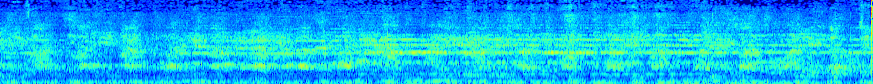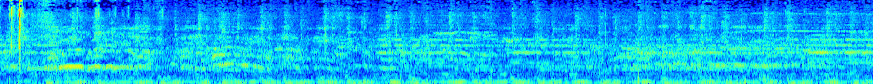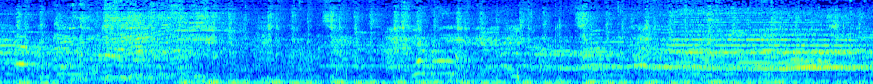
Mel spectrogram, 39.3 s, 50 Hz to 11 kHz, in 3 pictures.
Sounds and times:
Music: 0.0s - 39.2s
Speech: 32.0s - 34.2s.

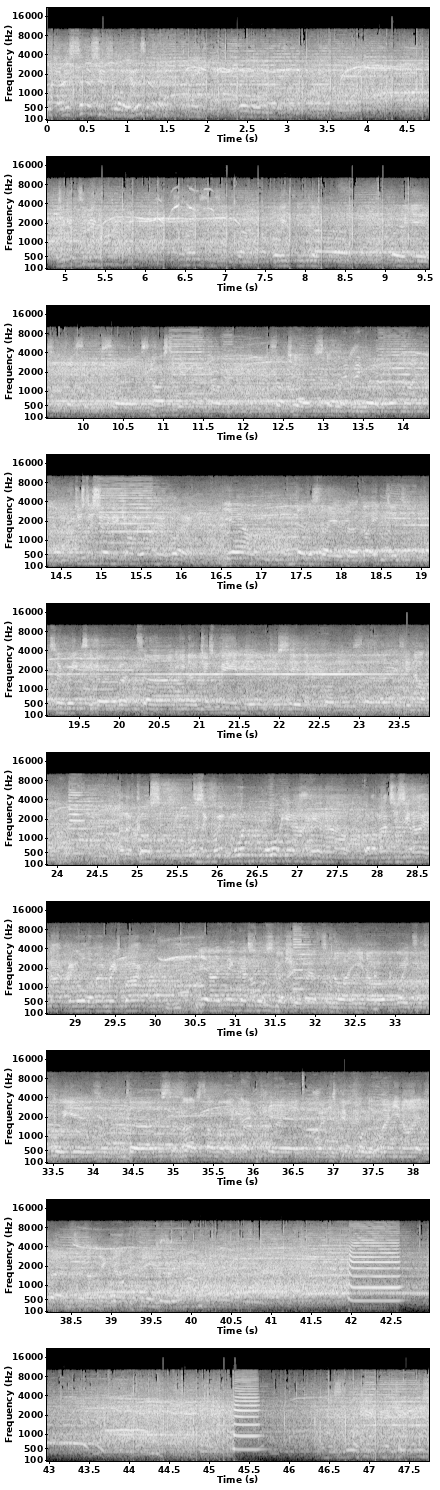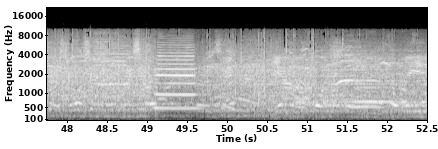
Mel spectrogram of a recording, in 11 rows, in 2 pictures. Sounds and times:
Male speech, man speaking: 0.0s - 3.6s, 4.8s - 5.7s, 6.3s - 24.0s, 24.8s - 40.1s, 46.4s - 52.5s.

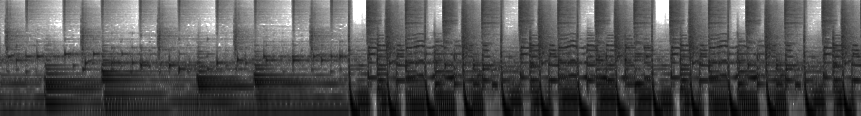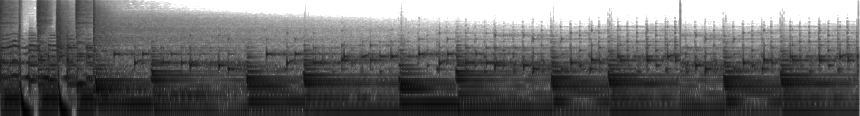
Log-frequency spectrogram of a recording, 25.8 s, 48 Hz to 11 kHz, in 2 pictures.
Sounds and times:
Music: 0.0s - 25.8s.

